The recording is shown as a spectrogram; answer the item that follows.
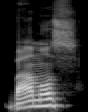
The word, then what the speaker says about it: vamos: The V in Spanish is pronounced B. So that's why you say voy, vas, va, vamos, van.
